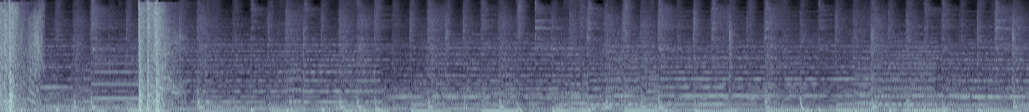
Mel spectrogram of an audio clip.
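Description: Gunfire aimed at turrets in the game Shadowrun, with a couple of sharp shots near the start and steady firing continuing under a dense, busy game soundscape, without voices.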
